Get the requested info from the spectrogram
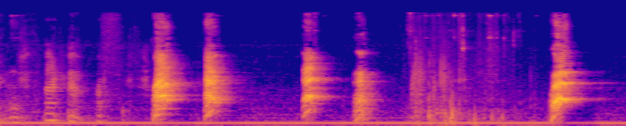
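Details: Dogs making funny, silly noises: five loud, sharp bark-like bursts at uneven intervals, with softer grunts and snuffles between them, over a steady low electrical hum.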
